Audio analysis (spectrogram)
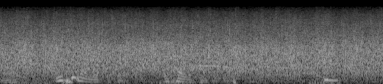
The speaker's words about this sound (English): All right, so, ladies, can I get some applause for the ladies? Because I ain't going to lie. Y'all didn't show up. They definitely showed up. No, hold that a little bit more. They deserve a little bit more.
